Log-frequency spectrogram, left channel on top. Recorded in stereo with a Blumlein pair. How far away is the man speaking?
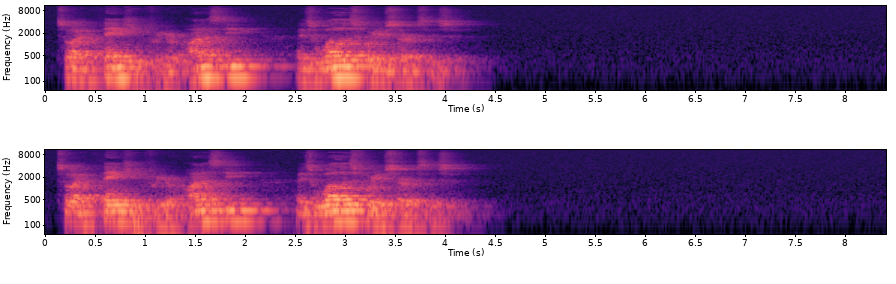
About 1.4 m.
